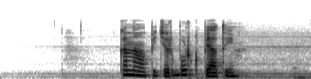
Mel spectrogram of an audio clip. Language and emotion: Russian, neutral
